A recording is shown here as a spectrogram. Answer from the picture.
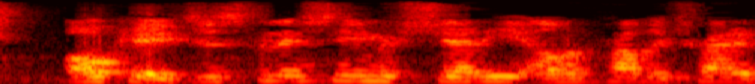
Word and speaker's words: Machete: Not Machete, Machete. They say his name about a dozen times, so it's always Machete. Essentially, he is he's a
